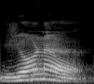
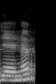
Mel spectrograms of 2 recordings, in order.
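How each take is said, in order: First: The first syllable is said like 'jon'. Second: The first syllable is said like 'jen'. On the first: The speaker calls it right. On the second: The speaker calls it wrong. "Pronounce ചെയ്യുന്നത് ജനർ എന്നല്ല"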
